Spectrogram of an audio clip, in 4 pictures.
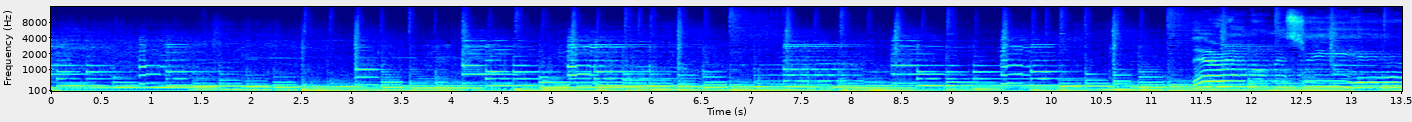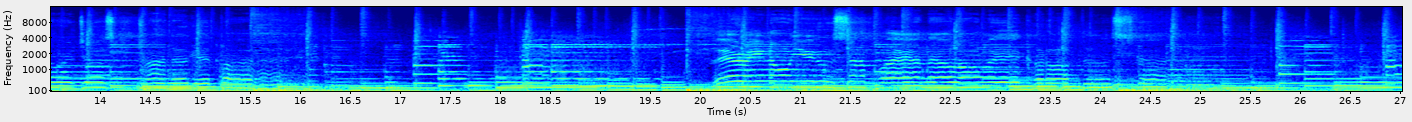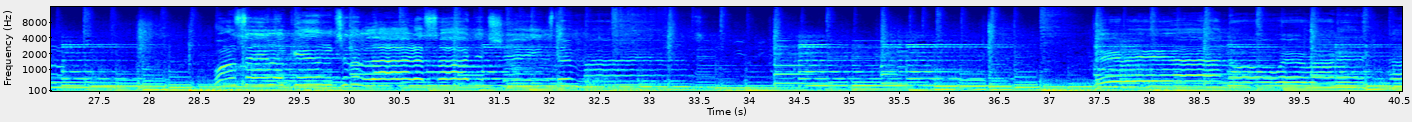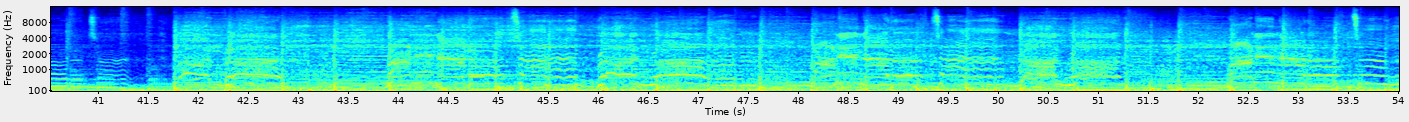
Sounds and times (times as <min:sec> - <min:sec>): Music: 0:00.0 - 0:54.0.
